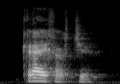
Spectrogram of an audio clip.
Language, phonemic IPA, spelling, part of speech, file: Dutch, /ˈkrɛiɣərcə/, krijgertje, noun, Nl-krijgertje.ogg
- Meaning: diminutive of krijger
